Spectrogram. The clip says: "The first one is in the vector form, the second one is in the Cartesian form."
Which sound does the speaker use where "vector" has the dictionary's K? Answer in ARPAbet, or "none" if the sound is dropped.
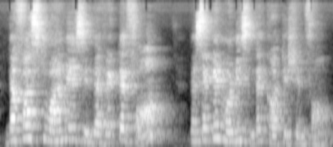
K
